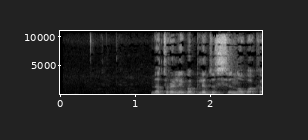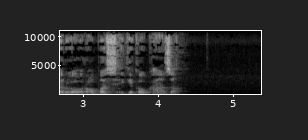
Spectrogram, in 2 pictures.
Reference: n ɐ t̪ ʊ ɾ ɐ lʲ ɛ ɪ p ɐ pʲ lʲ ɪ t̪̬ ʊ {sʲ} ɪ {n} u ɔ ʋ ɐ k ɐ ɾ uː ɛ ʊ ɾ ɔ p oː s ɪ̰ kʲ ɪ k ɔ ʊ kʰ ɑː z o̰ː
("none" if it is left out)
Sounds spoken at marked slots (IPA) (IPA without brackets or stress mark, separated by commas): sʲ, n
